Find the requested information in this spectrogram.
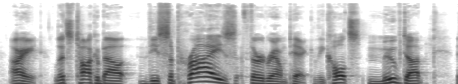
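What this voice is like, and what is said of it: Excited, enthusiastic voice. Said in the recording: “I am a big fan. You can probably hear it in my voice. Very excited”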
